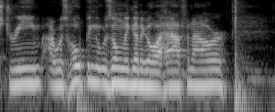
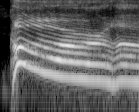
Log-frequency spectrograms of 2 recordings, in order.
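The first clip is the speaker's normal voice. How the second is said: loud, high, drawn-out name call; ring announcer voice; 6 semitones higher, 9 dB louder than usual. Retold or imitated. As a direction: introduce him like a ring announcer. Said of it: "I'm gonna give you the Fink".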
